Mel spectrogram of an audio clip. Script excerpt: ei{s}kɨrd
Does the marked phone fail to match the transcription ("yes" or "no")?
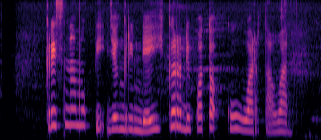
yes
